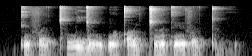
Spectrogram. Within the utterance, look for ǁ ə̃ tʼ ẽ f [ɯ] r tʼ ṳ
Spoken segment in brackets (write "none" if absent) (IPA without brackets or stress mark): ə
